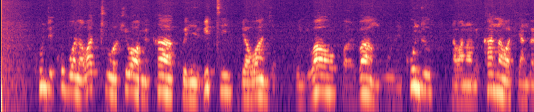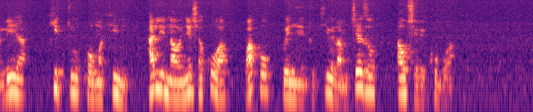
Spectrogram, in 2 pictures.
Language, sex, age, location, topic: Swahili, male, 25-35, Kisumu, government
